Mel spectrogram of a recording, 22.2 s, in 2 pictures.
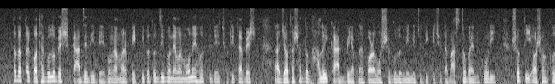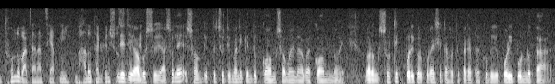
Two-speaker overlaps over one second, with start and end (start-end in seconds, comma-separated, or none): none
